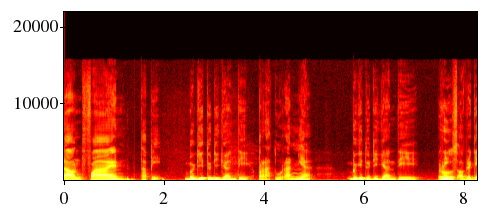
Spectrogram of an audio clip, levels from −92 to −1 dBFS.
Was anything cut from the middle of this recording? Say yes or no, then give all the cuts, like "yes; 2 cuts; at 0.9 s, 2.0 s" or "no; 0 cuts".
yes; 1 cut; at 1.4 s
